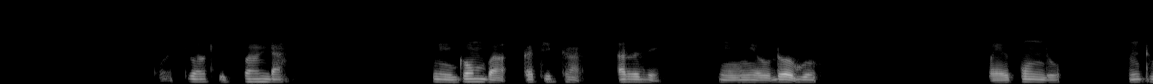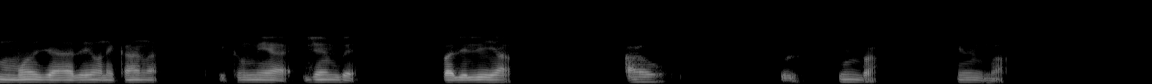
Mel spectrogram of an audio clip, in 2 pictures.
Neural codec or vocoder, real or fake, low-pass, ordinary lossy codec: codec, 24 kHz, 1.2 kbps, DualCodec; fake; 3.6 kHz; AAC, 24 kbps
